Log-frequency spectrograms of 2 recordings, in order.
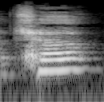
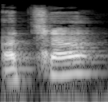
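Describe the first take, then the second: First: It is said quickly with an exclamatory tune. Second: It is said with a plain, neutral tune. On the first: The speaker is surprised that something happened. "बहुत जल्दी बोलेंगे अच्छा, कोई घटना घट गई, विस्मयादि बोधक आश्चर्य" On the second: The speaker simply acknowledges something. "ये सामान्य अच्छा था"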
